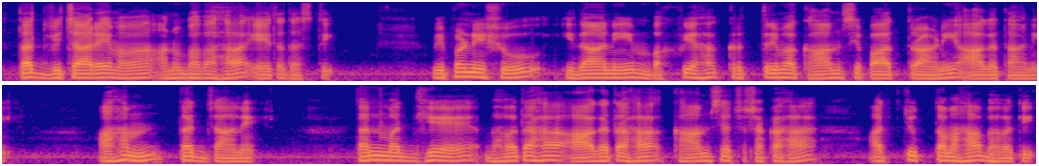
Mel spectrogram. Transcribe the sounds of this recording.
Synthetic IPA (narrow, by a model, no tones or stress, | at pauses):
t̪ɐd̪ʋit͡ʃaːɾeːmɐmɐʔɐ̰nubʱɐʋɐɦɐ̆eːt̪ɐd̪ɐst̪i | ʋipɐɳiʂuid̪aːniːmbɐkʰʋjɐɦɐ̆kɾɪt̪ɾimɐkaːmsjɐpaːt̪ɾaːɳiʔa̰ːɡɐt̪aːni | ɐ̰ɦɐmt̪ɐt̪̚d͡ʒaːneː | t̪ɐnmɐd̪ʱjeːbʱɐʋɐt̪ɐɦɐ̆aːɡɐt̪ɐɦɐ̆kaːmsjɐt͡ʃɐʃɐkɐɦɐ̆ | ɐ̰t̪jut̪ːɐmɐɦɐ̆bʱɐʋɐt̪i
